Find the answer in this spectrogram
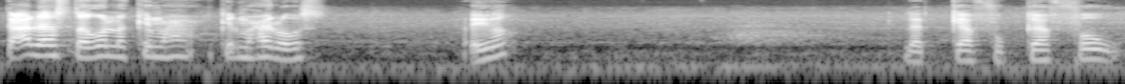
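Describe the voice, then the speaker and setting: A young man with an Egyptian Arabic accent commentating his game, excitable and joking as he taunts other players. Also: high voice, quick pace, slight background noise. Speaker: gaming YouTuber. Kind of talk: live Roblox gameplay commentary.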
